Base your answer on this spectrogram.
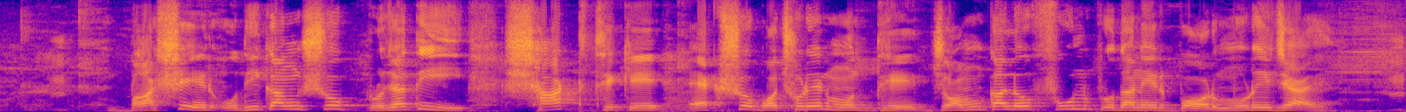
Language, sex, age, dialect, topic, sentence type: Bengali, male, 18-24, Standard Colloquial, agriculture, statement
